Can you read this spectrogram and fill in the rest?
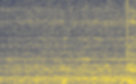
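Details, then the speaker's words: On a newly installed gas furnace, with a manometer on the gas valve, the inducer fan starts after the thermostat calls for heat, before the pressure switch check and hot surface igniter. It spins up with a smooth, steady low whoosh and no rattle or scraping, which is normal. "the inducer fan is running that's the first thing after the thermostat calls for heat the pressure switch is going to check for that pressure to make sure the fan is running"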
